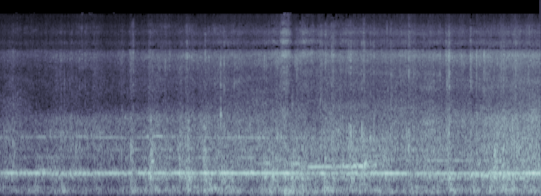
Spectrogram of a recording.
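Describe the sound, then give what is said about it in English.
A foiling sailboat bears away and heels as the breeze builds: a steady rush of water and wind along the hull with a sustained humming whine, growing slightly louder as it picks up speed. No voices. “little more breeze coming on now. Boat starts to bear away and heel.”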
